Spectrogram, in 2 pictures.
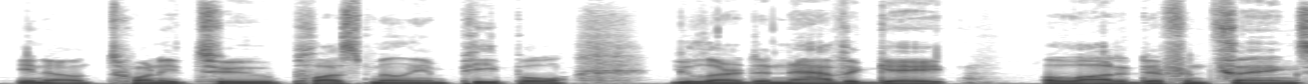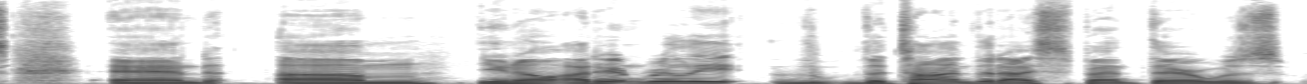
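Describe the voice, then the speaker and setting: The speaker is a guest musician, a man in his forties from Mexico City, with a mid-range, darkish voice at a moderate pace. He thinks aloud through a casual, reflective interview, slang and all, in clean studio sound with no room sound.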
